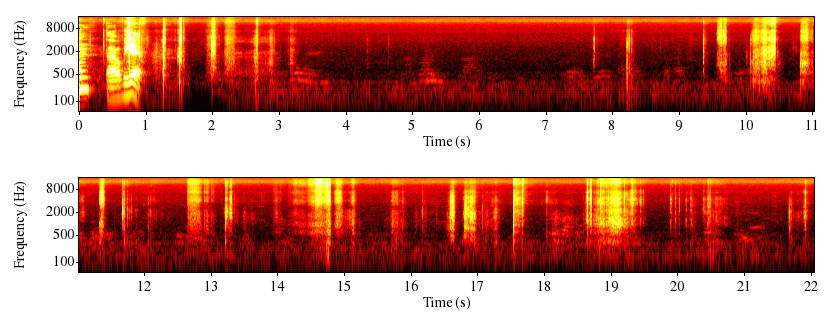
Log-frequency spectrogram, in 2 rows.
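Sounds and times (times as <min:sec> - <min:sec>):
scraping and rustling: 0:18.6 - 0:20.9.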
